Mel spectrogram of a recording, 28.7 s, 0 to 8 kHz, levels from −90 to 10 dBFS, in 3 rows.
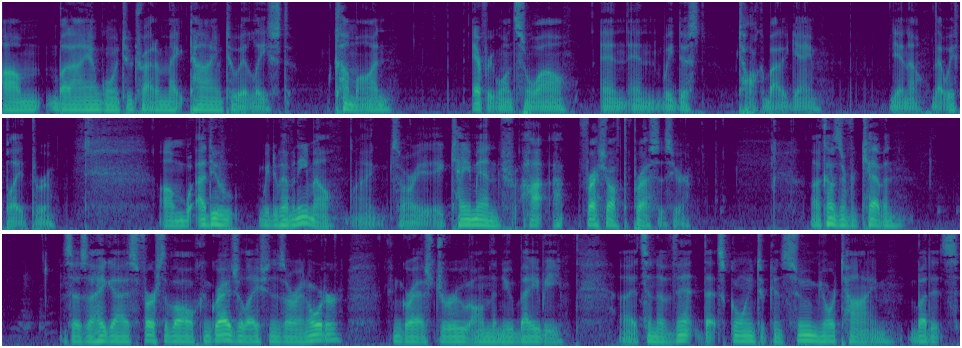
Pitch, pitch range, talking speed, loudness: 85 Hz, 80-95 Hz, 190 wpm, -32 LUFS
